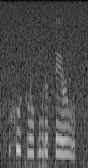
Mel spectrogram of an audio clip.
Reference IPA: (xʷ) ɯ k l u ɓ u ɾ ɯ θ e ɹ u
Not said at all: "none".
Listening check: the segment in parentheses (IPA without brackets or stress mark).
xʷ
